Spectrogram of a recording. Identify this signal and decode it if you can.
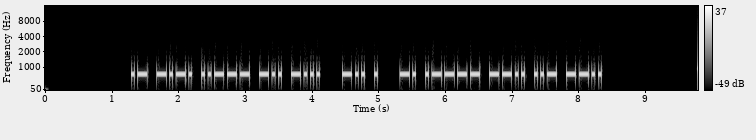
Morse code, heard as a keyed tone, about 25 wpm, 700 Hz. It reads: AC2DB DE N1ZUZ
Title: USA Callsign DE Callsign - 5 Characters - 25wpm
